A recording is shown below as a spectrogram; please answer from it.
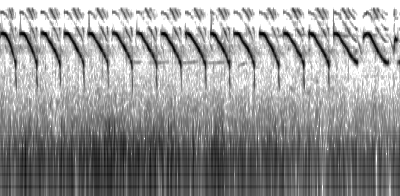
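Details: Canary singing meant to excite a female and spur other birds into song: a slow series of loud downward-sweeping whistles, about two per second, evenly repeated, ending on a short low note.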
